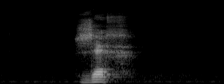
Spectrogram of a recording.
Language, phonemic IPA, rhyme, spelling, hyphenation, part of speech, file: Dutch, /zɛx/, -ɛx, zeg, zeg, verb / interjection, Nl-zeg.ogg
- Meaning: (verb) inflection of zeggen: 1. first-person singular present indicative 2. second-person singular present indicative 3. imperative; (interjection) hey, used to draw the addressed person's attention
